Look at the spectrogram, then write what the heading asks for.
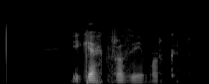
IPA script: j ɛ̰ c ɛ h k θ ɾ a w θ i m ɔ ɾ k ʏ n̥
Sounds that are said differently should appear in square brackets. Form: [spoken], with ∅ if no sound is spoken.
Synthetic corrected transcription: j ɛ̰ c ɛ h k [f] ɾ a w θ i m ɔ ɾ k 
